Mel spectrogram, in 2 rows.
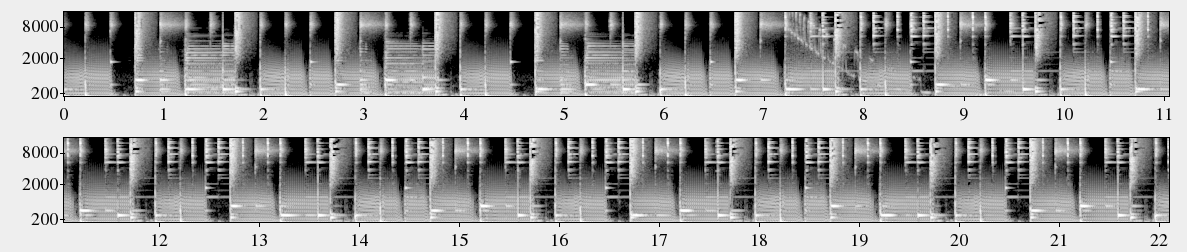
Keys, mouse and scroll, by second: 12.4 0, 13.8 ctrl+z, 16.3-17.9 drag, 20.6-22.1 drag.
